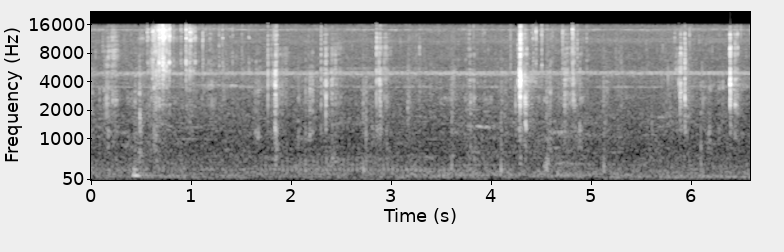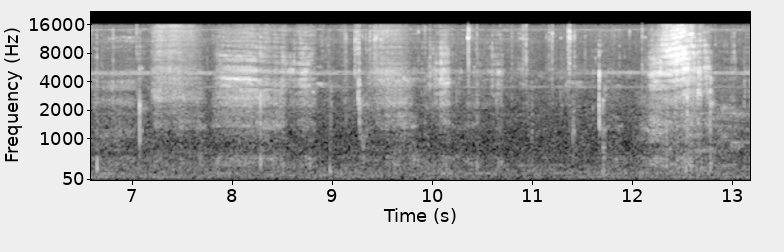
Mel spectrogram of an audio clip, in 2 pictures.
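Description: Close-miked mouth sounds of eating whole cooked eel and rice by hand: chewing and crunching with many short sharp clicks scattered through. Near the end there is a louder, longer burst as a fresh mouthful goes in.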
